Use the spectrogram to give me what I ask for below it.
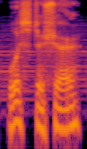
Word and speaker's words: Worcestershire: A tangy condiment that whose pronunciation worersher often bewildered visitors over a hearty meal.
